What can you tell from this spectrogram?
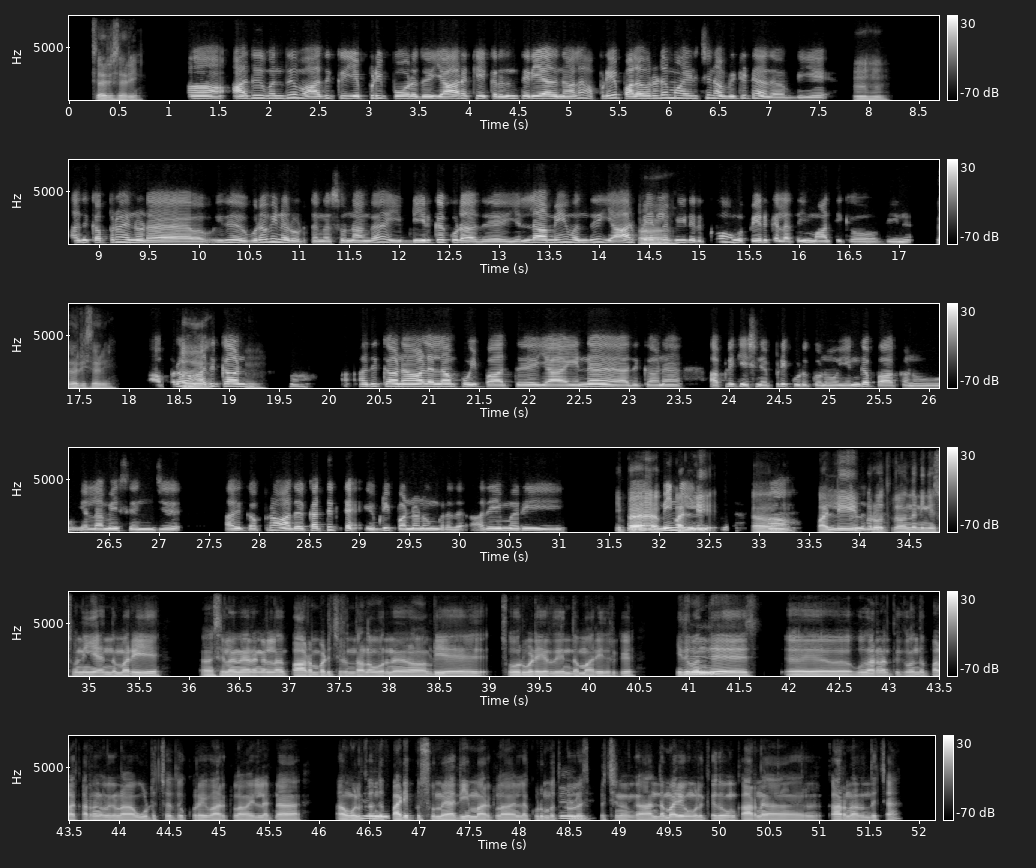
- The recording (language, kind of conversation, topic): Tamil, podcast, உத்வேகம் இல்லாதபோது நீங்கள் உங்களை எப்படி ஊக்கப்படுத்திக் கொள்வீர்கள்?
- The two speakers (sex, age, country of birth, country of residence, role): female, 45-49, India, India, guest; male, 40-44, India, India, host
- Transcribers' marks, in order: drawn out: "என்னோட"; in English: "அப்ளிகேஷன்"; other background noise; drawn out: "காரணம்"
